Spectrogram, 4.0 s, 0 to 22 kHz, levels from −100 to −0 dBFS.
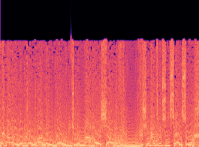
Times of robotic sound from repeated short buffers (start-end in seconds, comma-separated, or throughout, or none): none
